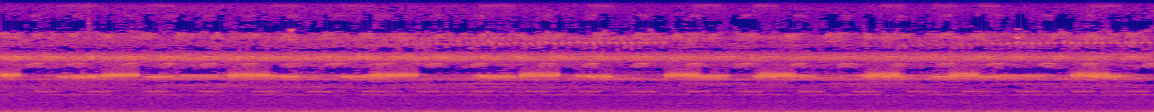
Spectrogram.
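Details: Crickets chirping through an evening in a park, a dense high-pitched trill holding steady while softer pulsed notes repeat evenly beneath it, many insects overlapping.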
